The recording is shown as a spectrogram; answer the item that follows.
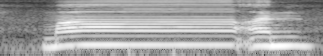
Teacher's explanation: مد اصلی کے بعد حمزہ اگر آتا ہے اپنے اصلی شکل میں تو یہاں پر مدہ بنتا ہے، تو یہاں پر ہم کو 4 سے 5 حرکت کھینچنا ہے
